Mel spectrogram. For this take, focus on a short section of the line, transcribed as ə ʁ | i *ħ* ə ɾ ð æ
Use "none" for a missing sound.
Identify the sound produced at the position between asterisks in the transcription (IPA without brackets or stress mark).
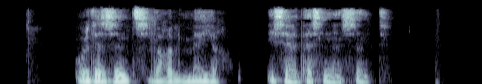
s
